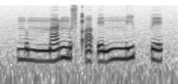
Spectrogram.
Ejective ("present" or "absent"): present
